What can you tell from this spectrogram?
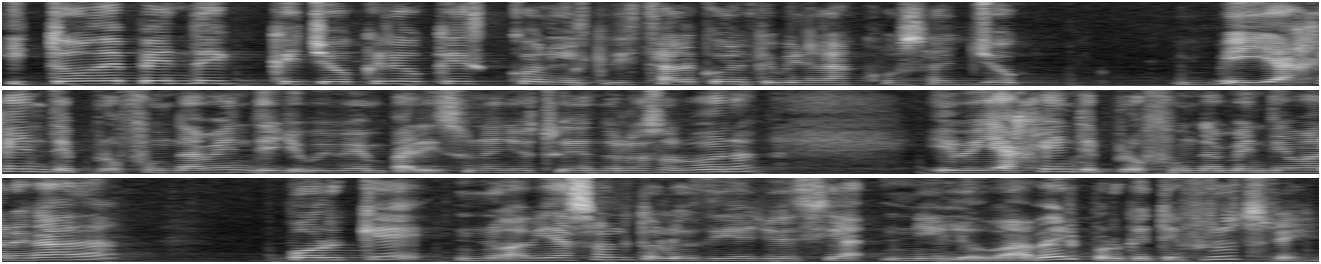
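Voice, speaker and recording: Fairly quick speech over music in the background. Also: woman, medium pitch for a woman, ordinary pitch variation. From Spain (Andalusia, Fuengirola). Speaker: marketing expert. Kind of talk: interview conversation. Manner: animated.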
